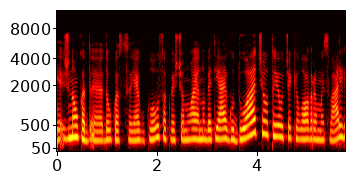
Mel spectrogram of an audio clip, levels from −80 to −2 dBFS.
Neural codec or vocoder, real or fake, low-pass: none; real; 7.2 kHz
